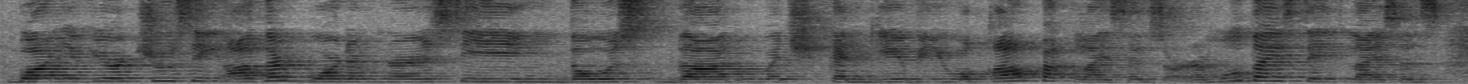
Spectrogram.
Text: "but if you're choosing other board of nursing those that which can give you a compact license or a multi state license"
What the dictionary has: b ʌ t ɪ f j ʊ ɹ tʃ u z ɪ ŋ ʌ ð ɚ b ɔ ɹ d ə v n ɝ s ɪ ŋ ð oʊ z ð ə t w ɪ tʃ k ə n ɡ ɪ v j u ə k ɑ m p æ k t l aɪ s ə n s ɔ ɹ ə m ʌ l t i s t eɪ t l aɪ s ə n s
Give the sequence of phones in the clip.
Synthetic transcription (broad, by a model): b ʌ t ɪ f j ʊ ɹ tʃ u s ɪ ŋ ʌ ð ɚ b ɔ ɹ d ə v n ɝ s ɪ ŋ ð oʊ s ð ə t w ɪ tʃ k ə n ɡ ɪ v j u ə k ɑ m p æ k t l aɪ s ə n s ɔ ɹ ə m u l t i s t eɪ t l aɪ s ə n s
